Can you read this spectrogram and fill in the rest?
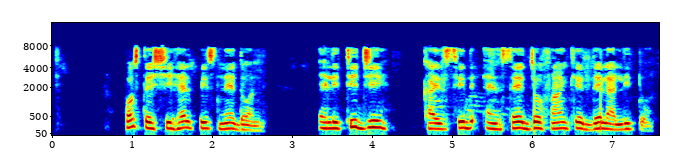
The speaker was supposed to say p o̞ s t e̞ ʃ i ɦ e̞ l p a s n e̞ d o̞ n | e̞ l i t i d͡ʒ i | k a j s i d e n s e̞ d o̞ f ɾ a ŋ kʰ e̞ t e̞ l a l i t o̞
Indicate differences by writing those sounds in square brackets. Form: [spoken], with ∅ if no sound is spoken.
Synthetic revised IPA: p o̞ s t e̞ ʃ i ɦ e̞ l p [i] s n e̞ d o̞ n | e̞ l i t i d͡ʒ i | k a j s i d e n s e̞ [d͡ʒ] o̞ f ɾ a ŋ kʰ e̞ [d] e̞ l a l i t o̞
